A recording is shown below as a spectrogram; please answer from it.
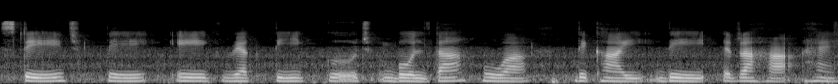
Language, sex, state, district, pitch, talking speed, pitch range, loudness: Hindi, female, Madhya Pradesh, Umaria, 155 Hz, 80 wpm, 145-160 Hz, -19 LUFS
